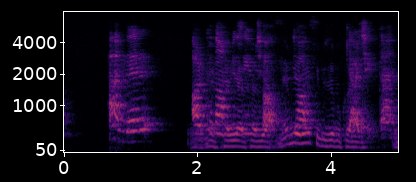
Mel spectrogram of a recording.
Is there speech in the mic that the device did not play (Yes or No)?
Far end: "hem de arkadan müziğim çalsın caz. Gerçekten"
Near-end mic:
Yes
